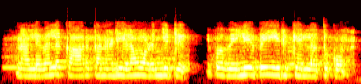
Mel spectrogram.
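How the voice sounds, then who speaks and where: A woman's voice: extremely high pitch, level tone, fast talker, noisy background. A woman voicing a scatterbrained, talkative woman in a cartoon, speaking with a Tirunelveli Tamil accent. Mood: grumbling.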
